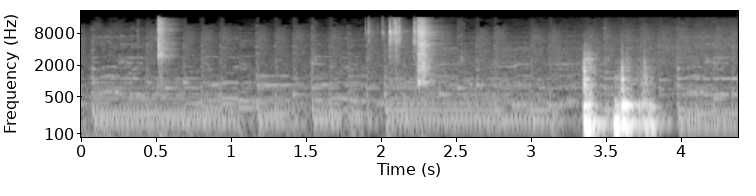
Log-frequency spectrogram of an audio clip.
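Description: Boiled blue crab shell cracking apart in the hands: a sharp snap about half a second in and a brittle crackle around two seconds, over background music with steady held notes. Near the end come a few loud, dull thumps, the loudest sounds here.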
